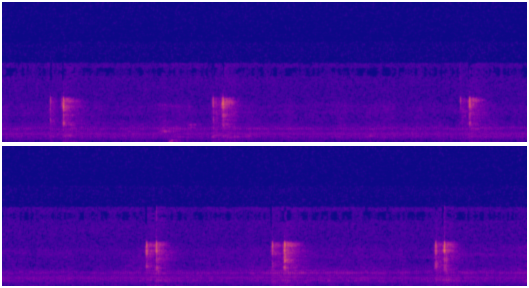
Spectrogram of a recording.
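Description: Faint computer mouse clicks every second or two, some of them in quick pairs, over near-silent room tone.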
